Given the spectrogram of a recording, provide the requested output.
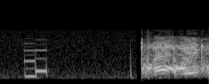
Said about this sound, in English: Well, it's so clear now that I can hear the cell phone ringing in the background.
